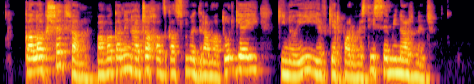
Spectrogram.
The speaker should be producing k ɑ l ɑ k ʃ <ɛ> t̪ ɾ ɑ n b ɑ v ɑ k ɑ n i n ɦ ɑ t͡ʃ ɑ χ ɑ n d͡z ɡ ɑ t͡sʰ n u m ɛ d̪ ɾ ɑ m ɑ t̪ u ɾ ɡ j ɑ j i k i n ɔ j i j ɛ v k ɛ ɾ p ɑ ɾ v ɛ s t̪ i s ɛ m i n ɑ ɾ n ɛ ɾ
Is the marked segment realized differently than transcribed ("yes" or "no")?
no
